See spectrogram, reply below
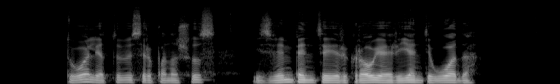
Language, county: Lithuanian, Šiauliai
